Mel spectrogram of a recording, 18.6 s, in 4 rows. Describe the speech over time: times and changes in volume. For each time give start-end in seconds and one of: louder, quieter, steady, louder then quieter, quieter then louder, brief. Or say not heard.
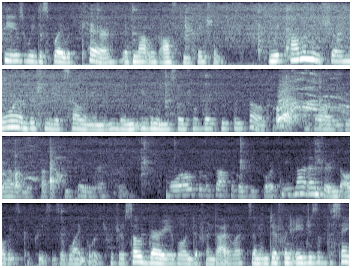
0.0-3.0 brief
3.5-18.5 quieter then louder.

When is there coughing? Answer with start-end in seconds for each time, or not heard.
8.2-10.1.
